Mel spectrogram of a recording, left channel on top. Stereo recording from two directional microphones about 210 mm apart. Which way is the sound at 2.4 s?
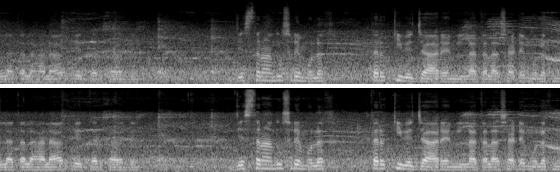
10° right (ahead or behind).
